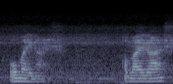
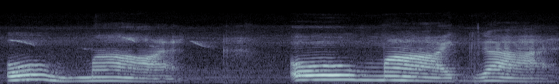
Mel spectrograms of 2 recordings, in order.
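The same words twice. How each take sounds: First: Much softer, quick oh my gosh under the breath; muttered. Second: Drawn-out amazement. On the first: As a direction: mumble it to yourself. Repeated exclamation, quiet. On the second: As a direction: stretch every word out in awe. Repeated exclamation, drawn out. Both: Real, not acted.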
